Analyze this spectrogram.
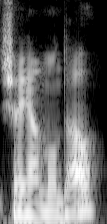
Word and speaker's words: Sayan Mondal: have a special guest and his name is shayan mondal did i pronounce it well yeah that's perfect hello guys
